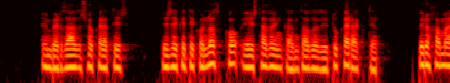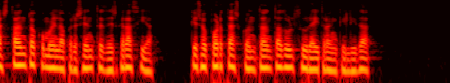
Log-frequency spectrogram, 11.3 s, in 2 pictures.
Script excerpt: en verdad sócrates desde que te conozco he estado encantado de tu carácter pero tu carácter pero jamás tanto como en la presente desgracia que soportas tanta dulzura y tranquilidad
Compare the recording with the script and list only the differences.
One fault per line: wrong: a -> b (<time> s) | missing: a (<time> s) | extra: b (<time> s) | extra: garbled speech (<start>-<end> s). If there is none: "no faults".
missing: tu carácter pero (5.4 s)
extra: con (8.6 s)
